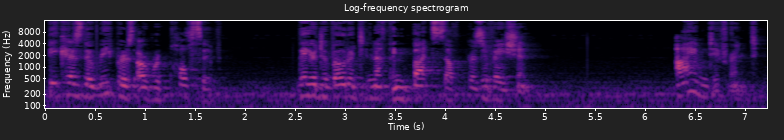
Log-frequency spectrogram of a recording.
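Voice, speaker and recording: An actress playing a female starship AI who talks in an even, formal, clipped way. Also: deep voice, moderate pace, pauses often, noisy background, close to an everyday voice. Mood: resolute. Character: female ship AI, calm and precise.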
